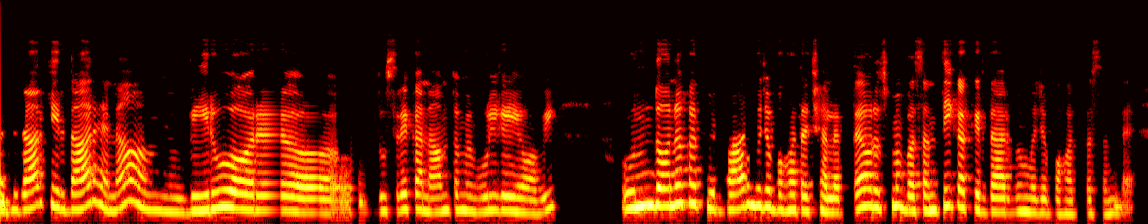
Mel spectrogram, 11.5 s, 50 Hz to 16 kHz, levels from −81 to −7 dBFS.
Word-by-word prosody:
मज़ेदार 225 Hz, +5 st, +1 dB
किरदार 245 Hz, +4 st, +1 dB
हैं 220 Hz, -, -2 dB
ना 225 Hz, +6 st, -2 dB, 0.2 s
उम, 215 Hz, -2 st, -5 dB, 0.4 s
वीरू 225 Hz, +5 st, +2 dB
और 220 Hz, -2 st, +3 dB
अ, 195 Hz, -3 st, -1 dB, 0.2 s
दूसरे 200 Hz, +2 st, -3 dB
का 225 Hz, 0 st, -1 dB
नाम 195 Hz, 0 st, -1 dB
तो 215 Hz, 0 st, -6 dB
मैं 205 Hz, -2 st, -3 dB
भूल 200 Hz, +2 st, -4 dB
गई 205 Hz, -1 st, +1 dB
हूँ 185 Hz, -2 st, -2 dB
अभी, 200 Hz, +9 st, -6 dB, 0.7 s
उन 255 Hz, +4 st, +6 dB
दोनों 275 Hz, +2 st, +4 dB
का 300 Hz, -, +3 dB
किरदार 230 Hz, -2 st, 0 dB
मुझे 270 Hz, -2 st, +2 dB
बहुत 215 Hz, 0 st, -1 dB
अच्छा 200 Hz, 0 st, -1 dB
लगता 185 Hz, +3 st, -2 dB
है 255 Hz, -, +5 dB
और 265 Hz, -, +2 dB
उसमें 250 Hz, +2 st, -1 dB
बसंती 210 Hz, +4 st, 0 dB
का 250 Hz, -, +5 dB
किरदार 195 Hz, -5 st, -1 dB
भी 195 Hz, +1 st, -9 dB
मुझे 185 Hz, -1 st, -5 dB
बहुत 170 Hz, -1 st, -8 dB
पसंद 175 Hz, 0 st, -10 dB
है। -, -, -13 dB
215 Hz, 190 wpm, -24 LUFS, 195-240 Hz, 0.7 s, उन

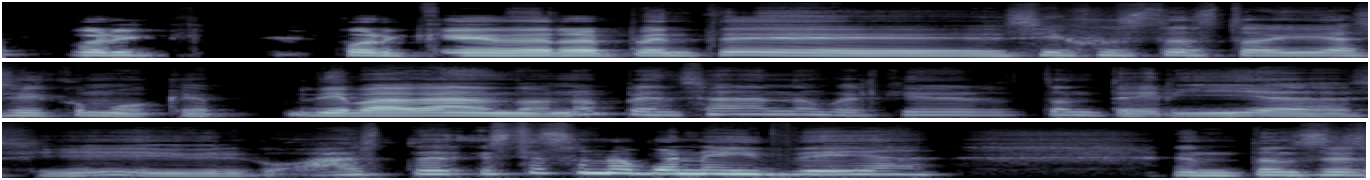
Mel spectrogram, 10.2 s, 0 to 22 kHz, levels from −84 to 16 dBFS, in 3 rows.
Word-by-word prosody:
Porq 160 Hz, -1 st, +2 dB, 0.4 s
porque 150 Hz, -2 st, +2 dB
de 145 Hz, 0 st, +7 dB
repente 145 Hz, -3 st, +2 dB
sí 145 Hz, +4 st, -4 dB
justo 155 Hz, +1 st, -5 dB
estoy 150 Hz, 0 st, -2 dB
así 145 Hz, 0 st, -3 dB
como 135 Hz, -3 st, -6 dB
que 120 Hz, -2 st, -12 dB
divagando, 145 Hz, -2 st, +4 dB
¿no?, 200 Hz, -, -6 dB
pensando 195 Hz, +2 st, -6 dB
cualquier 165 Hz, +1 st, -11 dB
tontería 135 Hz, -5 st, -5 dB
así, 125 Hz, +1 st, -14 dB
y 145 Hz, -4 st, -5 dB
digo: 125 Hz, -1 st, -10 dB
"Ah, -, -, -2 dB
esta-esta 215 Hz, +5 st, -3 dB
es 275 Hz, +1 st, -4 dB
una 270 Hz, -1 st, +7 dB
buena 235 Hz, -2 st, +5 dB
idea". 200 Hz, -2 st, +2 dB, 0.6 s
Entonces, 160 Hz, +2 st, -2 dB
150 Hz, 145 wpm, -22 LUFS, 140-175 Hz, 0.6 s, de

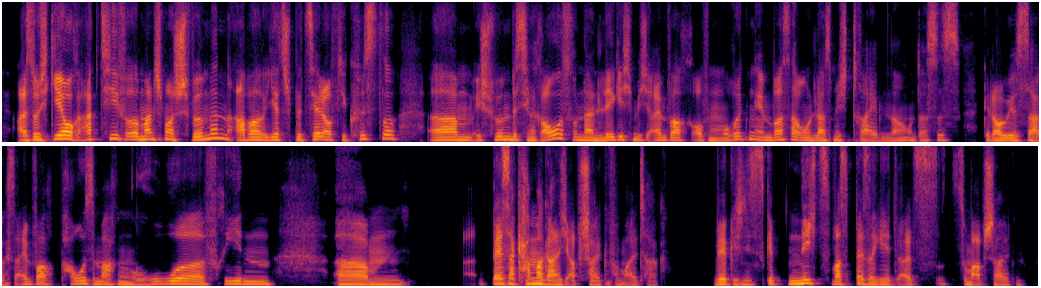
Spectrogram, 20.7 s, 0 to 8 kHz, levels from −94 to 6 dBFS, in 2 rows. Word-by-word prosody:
Also, 125 Hz, +5 st, +3 dB
ich 160 Hz, -, +2 dB
gehe 210 Hz, +1 st, +10 dB
auch 205 Hz, -, +8 dB
aktiv, 180 Hz, +4 st, -1 dB
äh, 180 Hz, 0 st, +3 dB
manchmal 180 Hz, +1 st, +3 dB
schwimmen, 210 Hz, +11 st, +2 dB
aber 150 Hz, +1 st, +3 dB
jetzt 155 Hz, +1 st, -1 dB
speziell 155 Hz, +3 st, 0 dB
auf 155 Hz, 0 st, +1 dB
die 145 Hz, -, -8 dB
Küste, 210 Hz, -, -2 dB, 0.3 s
ähm 150 Hz, 0 st, +2 dB
ich 135 Hz, -1 st, -4 dB
schwimme 170 Hz, +1 st, -1 dB
'n -, -, +1 dB
bisschen 155 Hz, -4 st, -1 dB
raus 215 Hz, -, +1 dB
und 155 Hz, -1 st, -4 dB
dann 140 Hz, -1 st, +1 dB
lege 150 Hz, +5 st, 0 dB
ich 170 Hz, 0 st, -5 dB
mich 155 Hz, 0 st, -5 dB
einfach 140 Hz, -1 st, -1 dB
aufm 125 Hz, -1 st, -6 dB
Rücken 175 Hz, +8 st, -5 dB
im 145 Hz, -4 st, -4 dB
Wasser 160 Hz, -2 st, 0 dB
und 140 Hz, -2 st, -4 dB
lasse 135 Hz, 0 st, -2 dB
mich 120 Hz, -2 st, -7 dB
treiben, 110 Hz, -5 st, -8 dB
ne, 120 Hz, +3 st, -7 dB
und 130 Hz, -4 st, -11 dB
das 130 Hz, +2 st, -7 dB
ist 140 Hz, -2 st, -8 dB, 0.2 s
genau 130 Hz, +1 st, +2 dB
wie -, -, +1 dB
du's 130 Hz, -4 st, -2 dB
sagst, 110 Hz, -4 st, -3 dB
einfach 140 Hz, -3 st, -2 dB
Pause 155 Hz, 0 st, -4 dB
machen, 135 Hz, -2 st, -3 dB
Ruhe, 145 Hz, +5 st, 0 dB
Frieden. 140 Hz, -1 st, -4 dB, 0.6 s
Ähm, 120 Hz, -2 st, -1 dB, 0.6 s
äh, 125 Hz, -, -20 dB
besser 150 Hz, -1 st, +7 dB
kann 150 Hz, +1 st, +2 dB
man 160 Hz, -1 st, +7 dB
gar -, -, +4 dB
nicht 105 Hz, -, -4 dB
abschalten 100 Hz, -2 st, -5 dB
vom 110 Hz, +2 st, -12 dB
Alltag. 105 Hz, -1 st, -12 dB, 0.5 s
Wirklich 135 Hz, -3 st, 0 dB
nicht. 110 Hz, -1 st, -6 dB
Es -, -, 0 dB
gibt 160 Hz, -1 st, -5 dB
nichts, 175 Hz, +1 st, +4 dB
was 140 Hz, -1 st, +2 dB
besser 135 Hz, -2 st, -3 dB
geht 120 Hz, -2 st, -7 dB
als 115 Hz, +5 st, -3 dB
zum 125 Hz, +1 st, -7 dB
Abschalten. 105 Hz, -3 st, -3 dB
140 Hz, 195 wpm, -22 LUFS, 125-160 Hz, 0.6 s, gehe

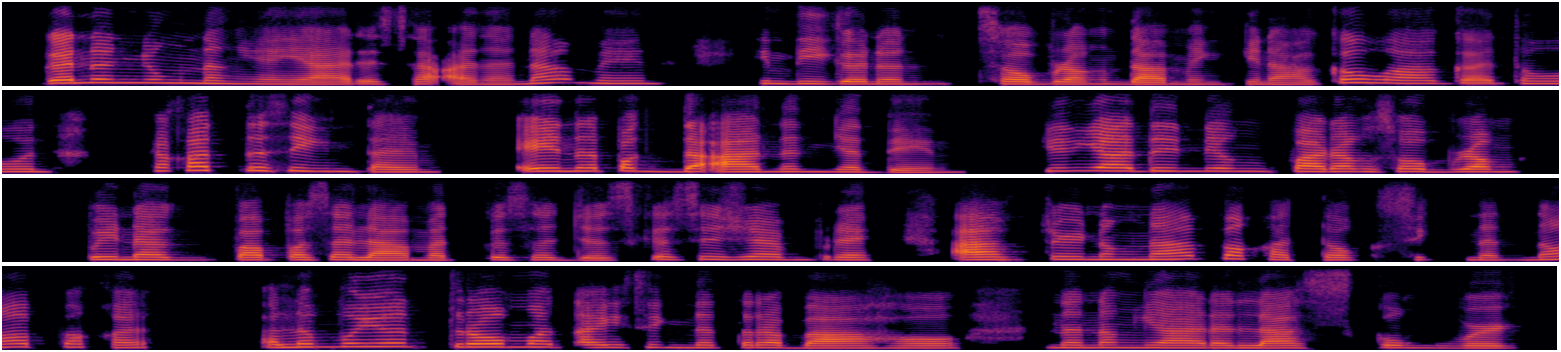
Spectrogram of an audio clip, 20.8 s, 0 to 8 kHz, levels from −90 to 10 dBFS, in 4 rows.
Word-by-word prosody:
gano'n 320 Hz, +3 st, +5 dB
'yong 305 Hz, -2 st, -3 dB
nangyayari 210 Hz, -5 st, -1 dB
sa -, -, -4 dB
ano 190 Hz, 0 st, -2 dB
namin, 270 Hz, -5 st, -4 dB, 0.2 s
hindi 235 Hz, -3 st, -4 dB
gano'n, 210 Hz, 0 st, -1 dB
sobrang 205 Hz, -1 st, +1 dB
daming 195 Hz, +1 st, +2 dB
ginagawa, 265 Hz, -, -1 dB
gano'n, 245 Hz, -3 st, -4 dB, 0.3 s
'tsaka 360 Hz, +4 st, +5 dB
at -, -, -36 dB
the 335 Hz, -, +2 dB
same 290 Hz, -5 st, -2 dB
time, 220 Hz, -2 st, -1 dB, 0.3 s
eh, 285 Hz, -, +9 dB
napagdaanan 250 Hz, -5 st, +4 dB
niya 220 Hz, -2 st, -2 dB
din. 190 Hz, 0 st, -5 dB, 0.2 s
'Yon 300 Hz, +1 st, -6 dB
nga 305 Hz, -, +9 dB
din 295 Hz, -1 st, -2 dB
'yong 285 Hz, -1 st, -2 dB
parang 255 Hz, 0 st, +5 dB
sobrang, 235 Hz, -1 st, +2 dB, 0.4 s
pinagpapasalamat 225 Hz, -3 st, +1 dB
ko -, -, -2 dB
sa 225 Hz, 0 st, -5 dB
Diyos 200 Hz, -1 st, -5 dB
kasi 260 Hz, +1 st, -5 dB
siyempre 235 Hz, -3 st, -2 dB, 0.3 s
after 245 Hz, +3 st, +4 dB
ng 260 Hz, -1 st, -4 dB
napakatoxic 250 Hz, -6 st, -2 dB
na 210 Hz, -, -4 dB
napaka 285 Hz, +1 st, -3 dB, 0.4 s
alam 300 Hz, +4 st, +1 dB
mo 330 Hz, -, +1 dB
'yon, 340 Hz, 0 st, +3 dB
traumatizing 280 Hz, -4 st, +3 dB
na 240 Hz, -, -2 dB
trabaho 210 Hz, -3 st, +1 dB, 0.3 s
na 240 Hz, -1 st, -2 dB
nangyari 235 Hz, -2 st, 0 dB
last 215 Hz, -1 st, 0 dB
kong 225 Hz, -2 st, -5 dB
work, 205 Hz, 0 st, -2 dB
240 Hz, 140 wpm, -24 LUFS, 215-275 Hz, 0.4 s, eh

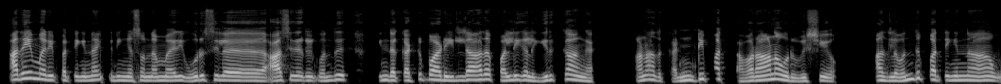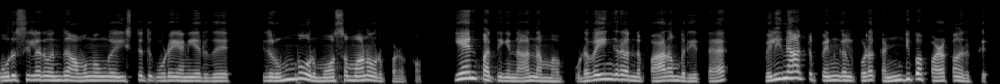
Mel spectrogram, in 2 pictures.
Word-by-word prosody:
அதே 265 Hz, +5 st, +4 dB
மாரி 220 Hz, -4 st, +3 dB
பாத்தீங்கன்னா, 185 Hz, +1 st, -1 dB
இப்ப 185 Hz, -, -9 dB
நீங்க 180 Hz, -1 st, 0 dB
சொன்ன 180 Hz, -1 st, 0 dB
மாரி 180 Hz, +1 st, +1 dB
ஒரு 205 Hz, +3 st, +1 dB
சில 205 Hz, -2 st, 0 dB, 0.5 s
ஆசிரியர்களுக்கு 180 Hz, -2 st, -1 dB
வந்து 220 Hz, +4 st, 0 dB, 0.4 s
இந்த 195 Hz, -2 st, +2 dB
கட்டுப்பாடு 210 Hz, 0 st, +2 dB
இல்லாத 210 Hz, +4 st, +3 dB, 0.2 s
பள்ளிகள் 195 Hz, -2 st, +1 dB
இருக்காங்க. 205 Hz, -4 st, 0 dB, 0.5 s
ஆனா, 210 Hz, +3 st, +1 dB
அது 170 Hz, -, -8 dB
கண்டிப்பா 235 Hz, +8 st, -1 dB, 0.2 s
தவறான 190 Hz, +9 st, +3 dB
ஒரு 160 Hz, -, -1 dB
விஷயம். 160 Hz, 0 st, -3 dB, 0.4 s
அதுல 175 Hz, -2 st, +1 dB
வந்து 245 Hz, +6 st, +1 dB
பாத்தீங்கன்னா, 195 Hz, -2 st, +1 dB, 0.3 s
ஒரு 205 Hz, +2 st, +2 dB
சிலர் 210 Hz, -2 st, 0 dB
வந்து 190 Hz, +1 st, +1 dB
அவுங்க 180 Hz, +2 st, +1 dB
அவுங்க 185 Hz, 0 st, +1 dB
இஷ்டத்துக்கு 175 Hz, -1 st, -6 dB
உடை 180 Hz, 0 st, 0 dB
அணியறது, 165 Hz, -1 st, -1 dB, 0.4 s
இது 175 Hz, -, 0 dB
ரொம்ப 240 Hz, +4 st, +3 dB
ஒரு 170 Hz, -, +1 dB
மோசமான 185 Hz, +3 st, +1 dB
ஒரு 155 Hz, -, -6 dB
பழக்கம். 130 Hz, -1 st, -13 dB, 0.4 s
ஏன் 285 Hz, 0 st, +6 dB
பாத்தீங்கன்னா, 165 Hz, -6 st, 0 dB, 0.2 s
நம்ம 155 Hz, -2 st, -2 dB, 0.2 s
புடவைங்கிற 220 Hz, +9 st, +2 dB
அந்த 170 Hz, -2 st, -1 dB
பாரம்பரியத்த 170 Hz, -3 st, 0 dB, 0.6 s
வெளிநாட்டு 265 Hz, +4 st, +4 dB
பெண்கள் 190 Hz, -2 st, +1 dB
கூட 195 Hz, +3 st, +1 dB
கண்டிப்பா 205 Hz, +9 st, +2 dB
பழக்கம் 180 Hz, +1 st, 0 dB
இருக்கு. 145 Hz, -, -10 dB
190 Hz, 155 wpm, -23 LUFS, 175-210 Hz, 0.6 s, ஏன்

